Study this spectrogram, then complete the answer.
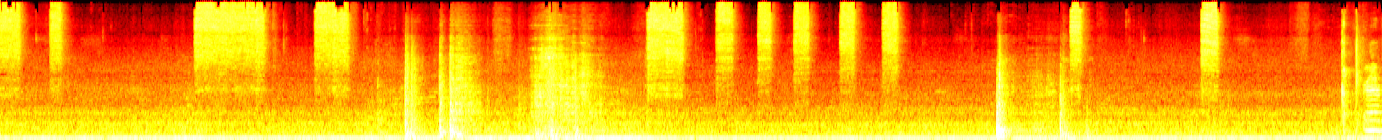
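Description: Cooking spray greasing a baking pan for banana loaf, several short hissing bursts close up, mixed with clinks and taps of the metal pan, over a steady low hum.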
